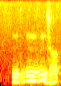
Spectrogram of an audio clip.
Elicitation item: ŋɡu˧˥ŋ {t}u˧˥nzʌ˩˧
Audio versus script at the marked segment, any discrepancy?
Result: yes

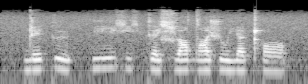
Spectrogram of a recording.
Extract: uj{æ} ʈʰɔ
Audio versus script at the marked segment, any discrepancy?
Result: no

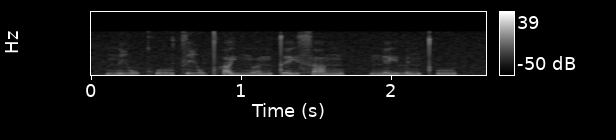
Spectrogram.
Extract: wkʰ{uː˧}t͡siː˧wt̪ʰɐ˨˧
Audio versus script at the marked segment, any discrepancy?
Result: yes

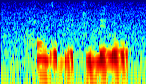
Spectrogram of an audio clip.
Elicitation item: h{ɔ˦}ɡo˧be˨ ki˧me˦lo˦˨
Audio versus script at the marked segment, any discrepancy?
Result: yes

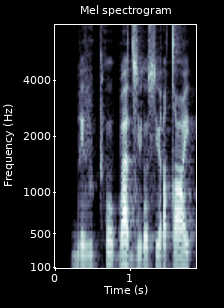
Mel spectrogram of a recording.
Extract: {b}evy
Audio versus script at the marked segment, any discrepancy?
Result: no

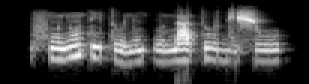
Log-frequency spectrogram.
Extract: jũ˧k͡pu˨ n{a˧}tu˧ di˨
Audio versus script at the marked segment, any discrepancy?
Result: no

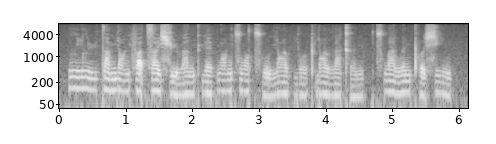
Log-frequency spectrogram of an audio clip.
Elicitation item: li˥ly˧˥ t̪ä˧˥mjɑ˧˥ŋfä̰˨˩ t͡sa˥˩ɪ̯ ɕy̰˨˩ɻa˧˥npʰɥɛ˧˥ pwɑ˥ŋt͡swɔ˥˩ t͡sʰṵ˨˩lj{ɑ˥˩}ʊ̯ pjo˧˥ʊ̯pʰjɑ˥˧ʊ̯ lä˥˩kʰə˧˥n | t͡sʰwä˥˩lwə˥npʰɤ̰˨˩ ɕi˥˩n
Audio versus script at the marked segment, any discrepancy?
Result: no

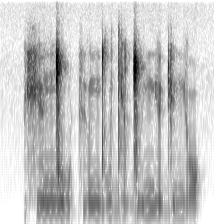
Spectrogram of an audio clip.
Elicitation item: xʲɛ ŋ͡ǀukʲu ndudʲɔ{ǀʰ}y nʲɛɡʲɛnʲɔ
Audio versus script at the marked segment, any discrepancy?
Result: yes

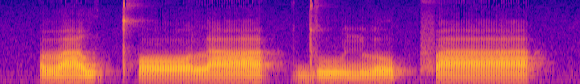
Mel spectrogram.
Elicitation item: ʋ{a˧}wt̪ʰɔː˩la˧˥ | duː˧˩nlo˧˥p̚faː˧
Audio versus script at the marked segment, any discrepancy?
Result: yes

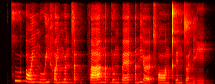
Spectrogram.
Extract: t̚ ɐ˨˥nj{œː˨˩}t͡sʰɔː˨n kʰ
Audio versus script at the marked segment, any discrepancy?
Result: no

